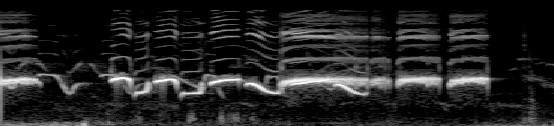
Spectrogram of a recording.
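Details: Black-throated laughingthrush singing forest-style to stir caged birds: a tumbling string of looping, dipping whistles, then a drawn-out falling note and several short bright whistled bursts.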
